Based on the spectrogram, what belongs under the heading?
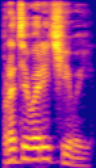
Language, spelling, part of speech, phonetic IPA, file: Russian, противоречивый, adjective, [prətʲɪvərʲɪˈt͡ɕivɨj], Ru-противоречивый.ogg
- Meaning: contradictory, conflicting, discrepant (that is itself a contradiction)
